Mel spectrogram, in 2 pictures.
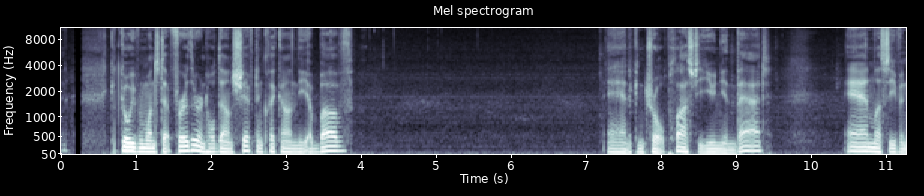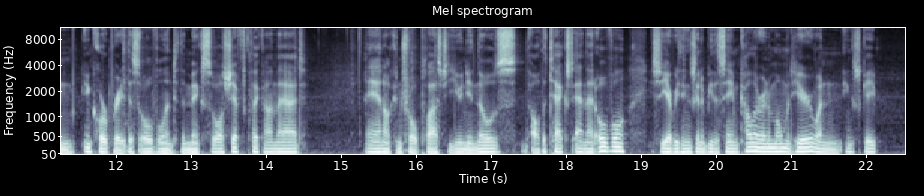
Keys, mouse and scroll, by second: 0.9 g.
